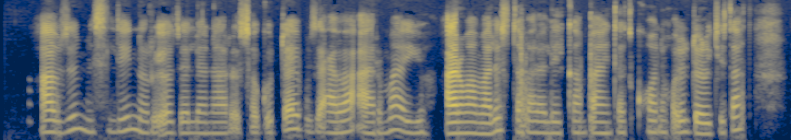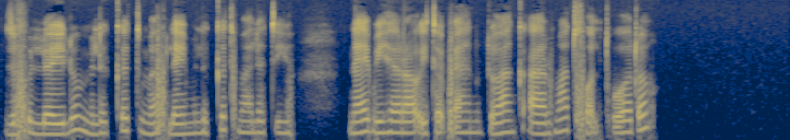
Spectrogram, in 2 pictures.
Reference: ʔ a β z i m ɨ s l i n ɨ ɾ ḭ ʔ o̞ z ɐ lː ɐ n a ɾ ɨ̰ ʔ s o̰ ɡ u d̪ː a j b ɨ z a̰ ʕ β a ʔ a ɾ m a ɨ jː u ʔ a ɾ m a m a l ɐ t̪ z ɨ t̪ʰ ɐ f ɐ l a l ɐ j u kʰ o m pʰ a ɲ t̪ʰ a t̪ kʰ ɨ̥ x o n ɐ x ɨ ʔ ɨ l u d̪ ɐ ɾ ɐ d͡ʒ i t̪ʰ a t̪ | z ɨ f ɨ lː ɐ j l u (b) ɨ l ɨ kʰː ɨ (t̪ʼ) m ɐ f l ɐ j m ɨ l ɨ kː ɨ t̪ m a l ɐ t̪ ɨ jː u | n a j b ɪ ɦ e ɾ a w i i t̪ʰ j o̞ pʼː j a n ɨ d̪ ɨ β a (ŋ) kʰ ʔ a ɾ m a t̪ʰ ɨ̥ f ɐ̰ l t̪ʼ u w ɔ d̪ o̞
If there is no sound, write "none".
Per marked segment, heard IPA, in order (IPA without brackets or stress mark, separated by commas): m, t̪, ŋ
